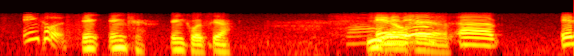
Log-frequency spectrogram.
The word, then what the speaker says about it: Inkelas: How do you pronounce that? Inkles.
